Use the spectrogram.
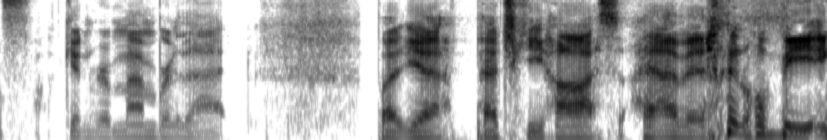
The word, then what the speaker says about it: Petschke-Haas: seen your last name yet, but I think it's PECHKIHOSS. No. no. That's exactly how it sounds. No, it's PETSCHKE-.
